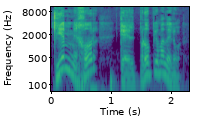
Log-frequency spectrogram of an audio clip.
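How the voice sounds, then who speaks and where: A man's voice: fairly high pitch, huge pitch swings, normal speed, a little mellow. A man hosts a comedy radio show, playful and theatrical. His voice carries a light reverb. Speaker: radio host. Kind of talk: comic radio hosting.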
